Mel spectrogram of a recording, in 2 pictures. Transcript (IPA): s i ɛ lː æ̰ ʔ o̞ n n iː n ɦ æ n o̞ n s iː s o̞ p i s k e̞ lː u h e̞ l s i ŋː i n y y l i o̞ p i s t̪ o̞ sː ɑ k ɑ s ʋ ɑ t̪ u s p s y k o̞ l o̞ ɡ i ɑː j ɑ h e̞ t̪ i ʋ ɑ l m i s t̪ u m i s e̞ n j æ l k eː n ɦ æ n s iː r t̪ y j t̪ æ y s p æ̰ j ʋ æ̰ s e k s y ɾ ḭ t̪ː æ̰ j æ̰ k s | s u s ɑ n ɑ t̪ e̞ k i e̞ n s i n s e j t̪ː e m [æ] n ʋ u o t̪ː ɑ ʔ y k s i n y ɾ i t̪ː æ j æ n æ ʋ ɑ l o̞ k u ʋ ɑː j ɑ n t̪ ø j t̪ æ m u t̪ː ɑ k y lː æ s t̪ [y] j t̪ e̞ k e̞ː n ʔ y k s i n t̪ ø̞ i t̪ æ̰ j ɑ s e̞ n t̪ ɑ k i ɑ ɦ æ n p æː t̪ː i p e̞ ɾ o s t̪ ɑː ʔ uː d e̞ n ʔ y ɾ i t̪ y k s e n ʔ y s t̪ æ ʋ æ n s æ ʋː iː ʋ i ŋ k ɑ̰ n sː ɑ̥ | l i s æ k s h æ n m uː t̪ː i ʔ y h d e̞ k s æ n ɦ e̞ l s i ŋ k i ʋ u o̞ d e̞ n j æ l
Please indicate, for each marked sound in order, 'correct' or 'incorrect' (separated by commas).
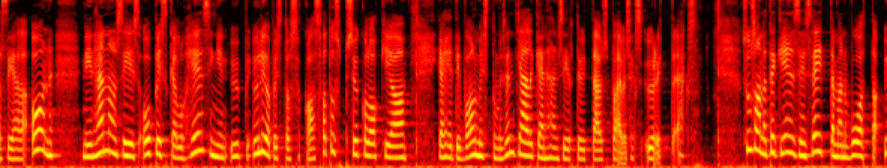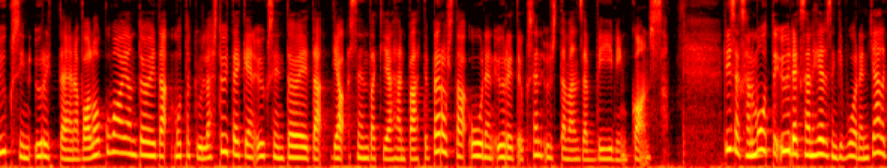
correct, correct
